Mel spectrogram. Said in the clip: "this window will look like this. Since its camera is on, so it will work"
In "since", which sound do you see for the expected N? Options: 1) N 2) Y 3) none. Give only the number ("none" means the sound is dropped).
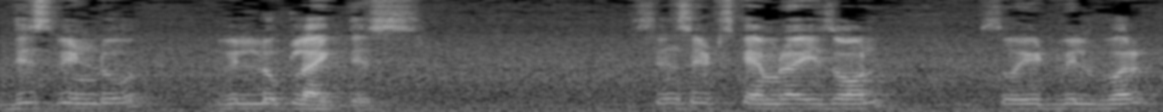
1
